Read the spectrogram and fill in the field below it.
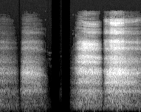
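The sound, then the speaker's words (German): Heavy, breathy panting: a quick in-out pair of breaths, a brief pause, then two longer, louder gusts of breath, as a woman who has been running through an estate slows down and tries to catch her breath. No talking. “Irgendwann wurde sie langsamer und versuchte wieder zu Atem zu kommen.”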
